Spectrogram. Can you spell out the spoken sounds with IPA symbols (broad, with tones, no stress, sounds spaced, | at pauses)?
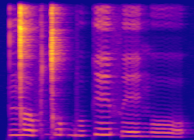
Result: ŋ͡ǀ ʌ˨ f ɡ͡ǀ o˦ ʔ b u˨ k eː˦ f eː˨ ŋ oː˨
